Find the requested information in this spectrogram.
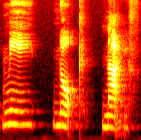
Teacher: Words that typically start with K and N, so K and N, we don't pronounce the K. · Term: silent K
